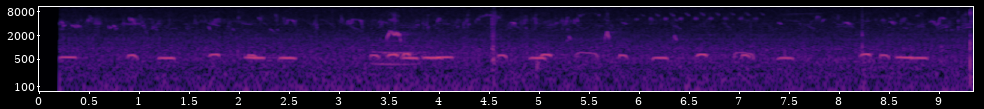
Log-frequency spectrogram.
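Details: Three male common cuckoos call together on a June 2017 evening in Samara Oblast, Russia. Their overlapping two-note cuckoo calls repeat steadily, with faint high chirps from other birds in the background.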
